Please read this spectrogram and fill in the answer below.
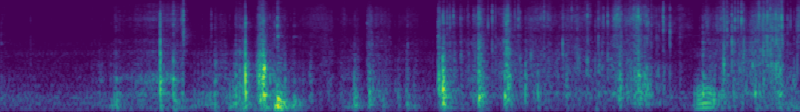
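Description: A box cutter slitting open a sealed trading-card box, followed by the plastic wrap crinkling as it is pulled away, with a few sharp clicks and then a stretch of crackly rustling.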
